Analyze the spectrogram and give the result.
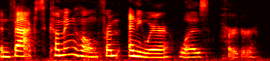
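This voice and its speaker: A woman, a teacher, reading a picture book aloud to children, expressive and chatty, with asides to her young listeners. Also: on the high side, unhurried, gravelly, background noise.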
